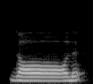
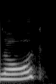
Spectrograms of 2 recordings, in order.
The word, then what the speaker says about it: ض: Let's learn the makhrij of the dod. For the makhrij, it is pronounced from one of the side or edge of the tongue and what lies opposite to it of the upper molar, left or right.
